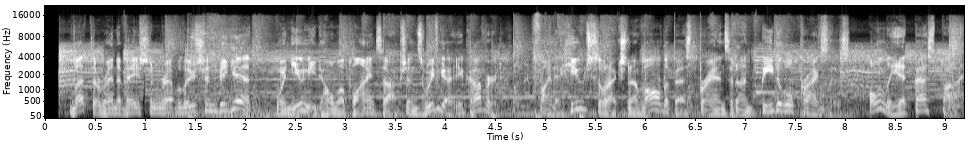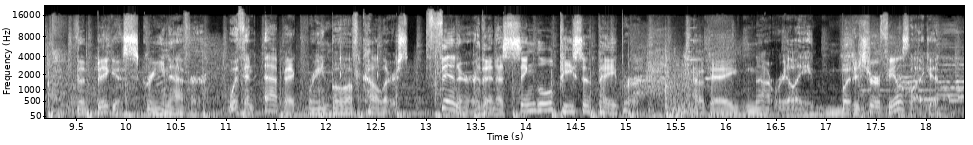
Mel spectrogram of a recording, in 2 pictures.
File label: Commercials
